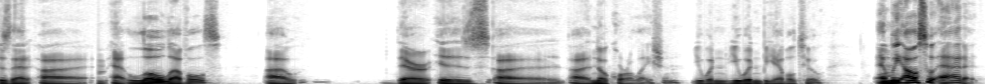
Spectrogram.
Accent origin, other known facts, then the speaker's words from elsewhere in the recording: Minneapolis, Minnesota, United States; moved away as an adult; now in New York, United States; I grew up in Minneapolis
